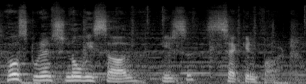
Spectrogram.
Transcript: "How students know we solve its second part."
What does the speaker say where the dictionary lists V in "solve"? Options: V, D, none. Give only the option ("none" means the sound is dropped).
none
